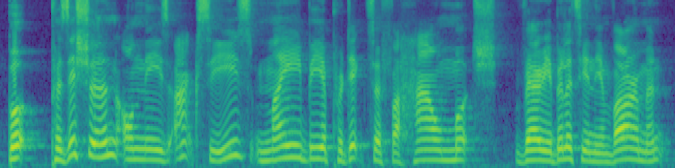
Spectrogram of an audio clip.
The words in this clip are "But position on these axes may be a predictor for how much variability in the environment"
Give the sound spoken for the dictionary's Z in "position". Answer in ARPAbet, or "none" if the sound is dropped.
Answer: Z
